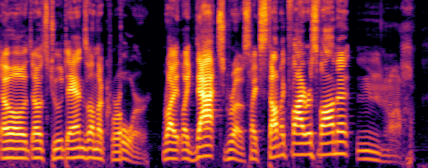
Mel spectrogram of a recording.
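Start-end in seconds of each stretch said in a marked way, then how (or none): 0.0-1.9 put-on Toronto street slang accent. Mocking the slang just heard from another speaker: imitating Toronto slang accent. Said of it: "What part of Canada is that where they're like".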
